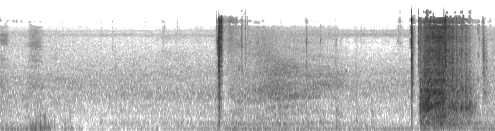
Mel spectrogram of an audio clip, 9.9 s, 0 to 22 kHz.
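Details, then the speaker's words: 1950 Ford flathead V8 truck after sitting about 40 years, starter solenoid suspected bad and bypassed with vise grips: brief cranking bursts, turning over freely and evenly with firm compression pulses. She whirls; pretty good compression; rust is coming out. "So, woo. Oh Lord. She whirls."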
